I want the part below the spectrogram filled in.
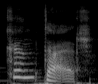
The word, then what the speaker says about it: cantar: So every time you see this letter followed by the vowels A, O, U, your pronunciation should be a hard Q. Let's see some examples. Cantar. Cantar. Cantar means to sing. Como se escreve cantar? C-A-N-T-A-R.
